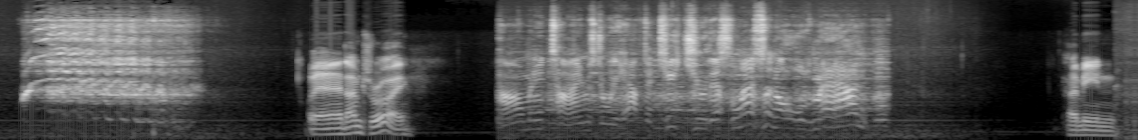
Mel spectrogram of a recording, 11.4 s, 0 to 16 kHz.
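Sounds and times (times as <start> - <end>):
horse whinny with a shrill quavering neigh: 0.2 - 2.2
speech: 3.2 - 4.3, 5.0 - 9.0, 10.7 - 11.3.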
